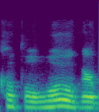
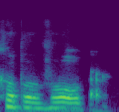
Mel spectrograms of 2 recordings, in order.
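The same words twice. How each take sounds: First: The sound before 'ogur' is a W. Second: The sound before 'ogur' is a V. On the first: The speaker calls it wrong. "Not Kopavogur" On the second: The speaker calls it right. "V, believe it or not, is actually a V sound"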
